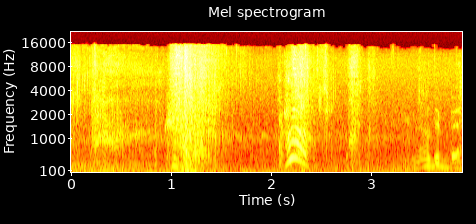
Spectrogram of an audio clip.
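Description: Heavy blows thud in a close scuffle.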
